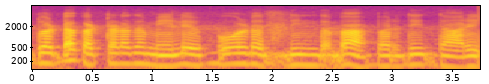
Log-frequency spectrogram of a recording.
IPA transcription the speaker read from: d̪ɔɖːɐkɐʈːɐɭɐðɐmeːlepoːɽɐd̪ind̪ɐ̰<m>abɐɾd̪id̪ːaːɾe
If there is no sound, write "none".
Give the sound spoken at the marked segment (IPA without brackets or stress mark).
b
